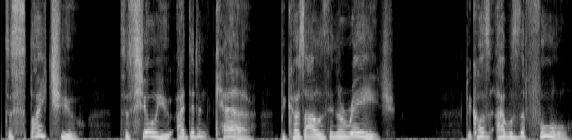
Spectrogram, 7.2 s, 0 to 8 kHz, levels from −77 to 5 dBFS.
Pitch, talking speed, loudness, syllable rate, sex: 190 Hz, 145 wpm, -16 LUFS, 4.6 syllables/s, male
